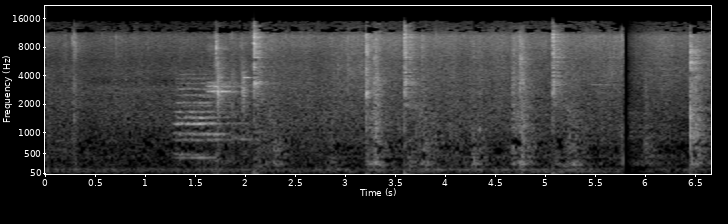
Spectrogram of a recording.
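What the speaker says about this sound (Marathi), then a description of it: "वाटण आपलं छान परतून झालेलं आहे." Stone-ground masala paste for a spicy Maharashtrian mutton rassa sautéing in oil in a kadhai, a soft continuous sizzle broken by regular scraping strokes of a spoon against the pan, close and alone without talk.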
